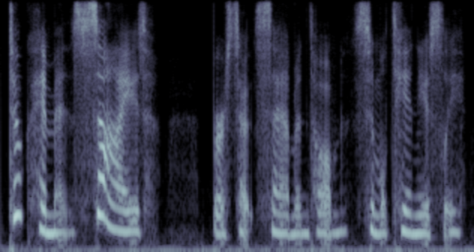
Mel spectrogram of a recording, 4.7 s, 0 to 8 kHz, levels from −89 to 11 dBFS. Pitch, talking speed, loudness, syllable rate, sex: 255 Hz, 115 wpm, -20 LUFS, 3.8 syllables/s, female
